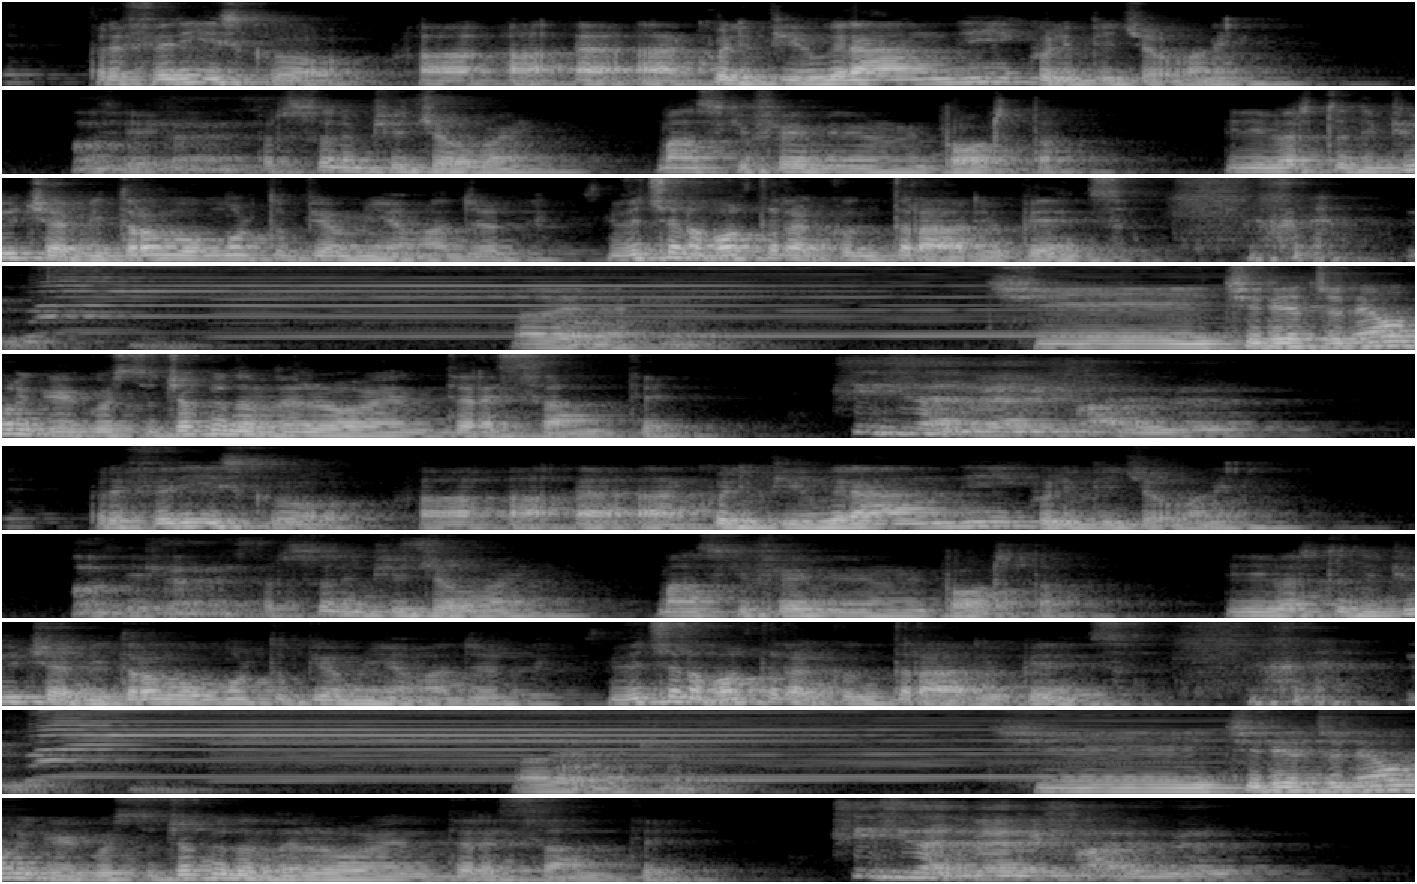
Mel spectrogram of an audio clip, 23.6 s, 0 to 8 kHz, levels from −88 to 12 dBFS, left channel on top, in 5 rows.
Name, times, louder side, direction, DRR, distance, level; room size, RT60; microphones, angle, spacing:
voice 1, 0.3-1.1 1.4-4.2 5.1-6.5 6.9-8.3 8.8-11.1 11.4-13.9 15.8-16.3 17.4-21.1, left 1 dB, 55° left, 4 dB, 1.5 m, -23 dB
voice 2, 4.9-5.5 14.1-14.2 14.5-14.7 16.0-16.4 21.6-22.9, right 1 dB, 75° right, -1 dB, 6.1 m, -29 dB
Harmonica, 14.2-18.9, right 5 dB, 50° right, 1.4 m, -38 dB
20.5 x 10.5 x 2.5 m, 0.69 s
head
